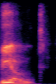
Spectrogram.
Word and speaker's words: build: Recuerden, la U no se pronuncia, no decimos build. Quiero que si quieren y les interesa la pronunciación, la U no se pronuncia, el resto se pronuncia normal. Decimos build.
